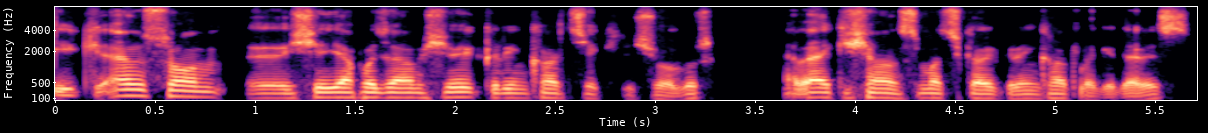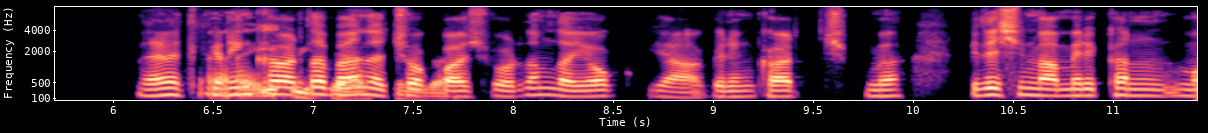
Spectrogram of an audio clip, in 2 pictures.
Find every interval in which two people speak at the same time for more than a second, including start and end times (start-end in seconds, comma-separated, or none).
6.5-7.7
